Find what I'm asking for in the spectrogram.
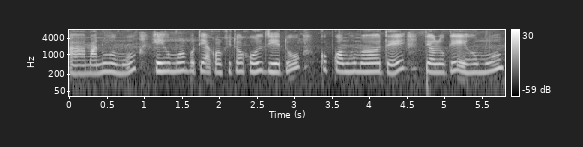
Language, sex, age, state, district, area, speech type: Assamese, female, 18-30, Assam, Kamrup Metropolitan, urban, spontaneous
